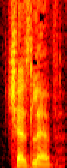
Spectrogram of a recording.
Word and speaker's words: Chislev: Verse 22 brings us to the Feast of Dedication, which is the 25th of Chesluv on the Jewish calendar, or Chislev, some people pronounce it C H I S L E V, the 25th of Chislev, or December.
